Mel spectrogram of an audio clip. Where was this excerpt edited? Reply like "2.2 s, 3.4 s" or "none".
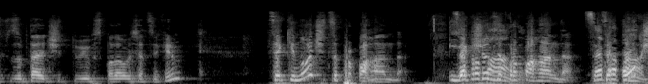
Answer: none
